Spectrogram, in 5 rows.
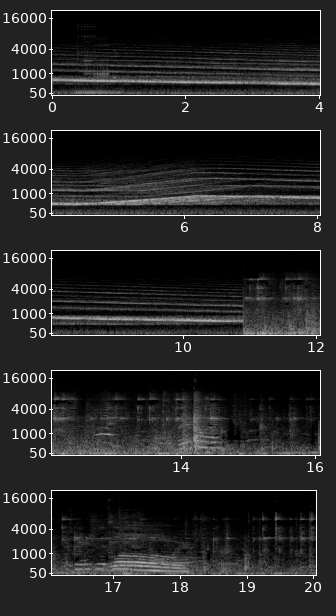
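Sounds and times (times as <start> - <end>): warning siren wailing: 0.0 - 10.9.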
